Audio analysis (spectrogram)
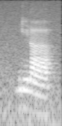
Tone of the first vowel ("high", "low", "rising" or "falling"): high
